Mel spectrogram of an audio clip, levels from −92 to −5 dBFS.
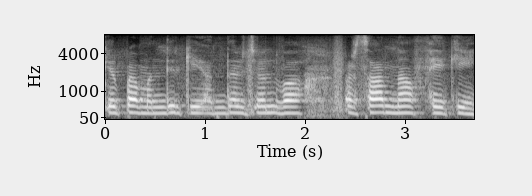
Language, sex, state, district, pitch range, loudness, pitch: Hindi, female, Uttar Pradesh, Etah, 220-230 Hz, -16 LUFS, 230 Hz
